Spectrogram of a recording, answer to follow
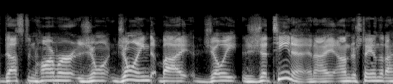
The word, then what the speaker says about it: Gattina: that no that's good gentina it's italian so the g more is like a j i guess you'd say all right well very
